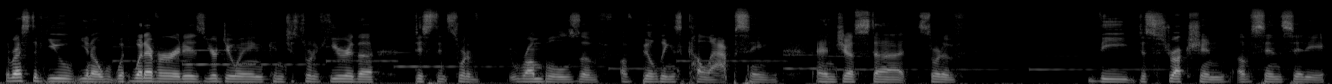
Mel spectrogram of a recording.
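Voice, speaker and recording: A male game master with a mid-pitched voice improvises narration for a tabletop game. His phrasing is casual and halting, over faint music. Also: flat delivery.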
